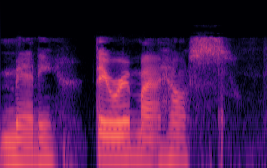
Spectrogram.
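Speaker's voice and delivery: high, tearful voice, close to crying. Voicing a character calling Manny on the phone: in tears. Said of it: "she is almost immediately in tears".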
